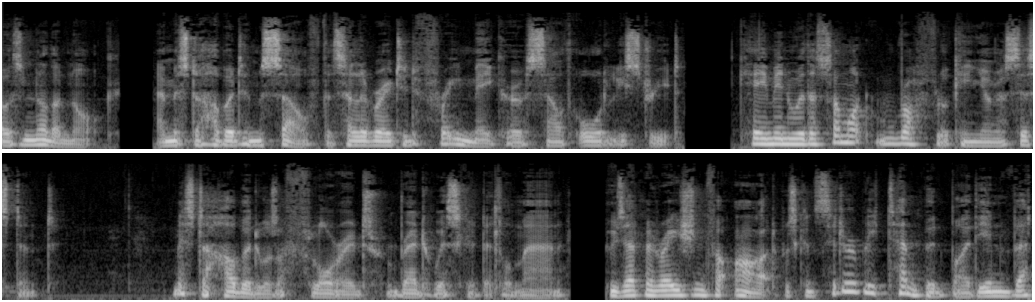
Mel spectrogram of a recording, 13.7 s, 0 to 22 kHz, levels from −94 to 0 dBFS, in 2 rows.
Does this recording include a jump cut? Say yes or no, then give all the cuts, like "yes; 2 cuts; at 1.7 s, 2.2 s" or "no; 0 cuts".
no; 0 cuts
